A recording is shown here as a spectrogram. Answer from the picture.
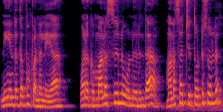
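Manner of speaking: low, bitter man's voice; low-pitched, reproachful husband; accusing husband. Acted.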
